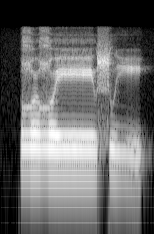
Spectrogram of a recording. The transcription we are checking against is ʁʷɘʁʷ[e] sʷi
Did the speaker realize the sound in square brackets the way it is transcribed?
no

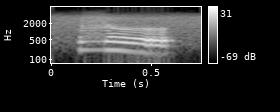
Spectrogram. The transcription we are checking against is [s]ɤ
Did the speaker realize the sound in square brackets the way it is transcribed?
no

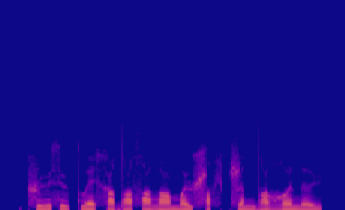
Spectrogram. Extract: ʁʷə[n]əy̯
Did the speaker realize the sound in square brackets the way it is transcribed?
yes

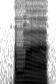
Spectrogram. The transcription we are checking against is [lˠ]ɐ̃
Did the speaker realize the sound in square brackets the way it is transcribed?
yes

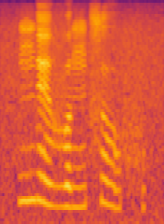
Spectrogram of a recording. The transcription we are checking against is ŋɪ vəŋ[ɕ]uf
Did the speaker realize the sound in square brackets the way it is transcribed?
no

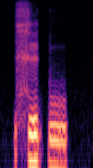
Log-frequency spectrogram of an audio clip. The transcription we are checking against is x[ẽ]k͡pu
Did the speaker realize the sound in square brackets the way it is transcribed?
no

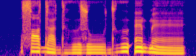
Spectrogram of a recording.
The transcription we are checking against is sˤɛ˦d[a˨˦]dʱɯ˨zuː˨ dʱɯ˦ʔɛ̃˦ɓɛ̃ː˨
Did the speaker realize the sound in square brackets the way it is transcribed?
no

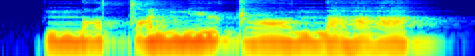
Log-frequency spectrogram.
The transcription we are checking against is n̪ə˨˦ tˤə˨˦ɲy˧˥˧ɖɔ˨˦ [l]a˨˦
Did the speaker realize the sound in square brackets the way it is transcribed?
no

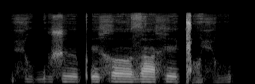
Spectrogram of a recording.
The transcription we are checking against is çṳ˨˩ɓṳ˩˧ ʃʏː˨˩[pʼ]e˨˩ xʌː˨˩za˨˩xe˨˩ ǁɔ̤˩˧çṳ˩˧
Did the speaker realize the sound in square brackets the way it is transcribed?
yes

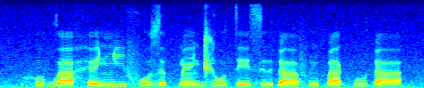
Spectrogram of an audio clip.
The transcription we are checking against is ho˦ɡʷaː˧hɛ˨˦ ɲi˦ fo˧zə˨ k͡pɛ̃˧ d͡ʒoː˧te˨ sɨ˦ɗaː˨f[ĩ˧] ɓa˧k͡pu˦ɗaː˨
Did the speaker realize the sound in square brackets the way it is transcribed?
yes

